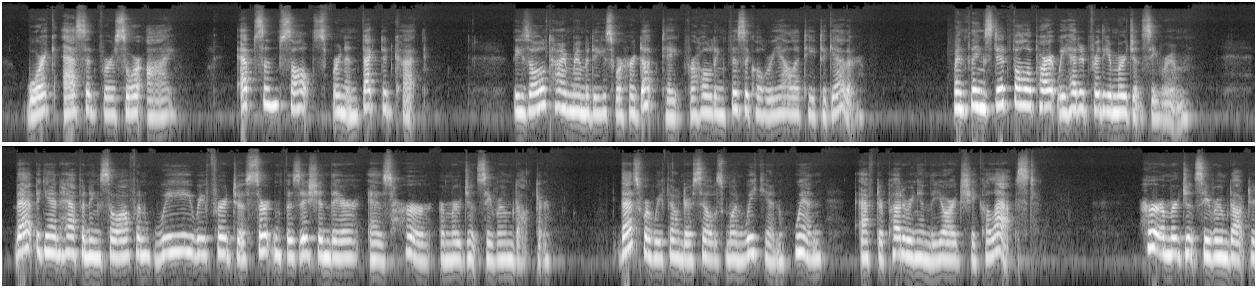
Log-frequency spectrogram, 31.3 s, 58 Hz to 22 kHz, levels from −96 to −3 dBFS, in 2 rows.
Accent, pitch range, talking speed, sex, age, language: American, 175-225 Hz, 135 wpm, female, 60-79, English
